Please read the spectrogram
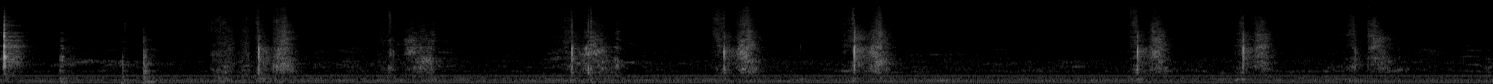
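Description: Kitchen knife slicing a tomato on a plastic cutting board: about eight separate cuts, each a short soft tap of the blade reaching the board, spaced a second or more apart with a longer pause midway.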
